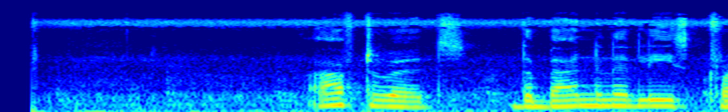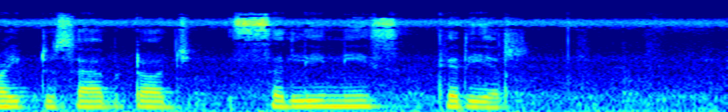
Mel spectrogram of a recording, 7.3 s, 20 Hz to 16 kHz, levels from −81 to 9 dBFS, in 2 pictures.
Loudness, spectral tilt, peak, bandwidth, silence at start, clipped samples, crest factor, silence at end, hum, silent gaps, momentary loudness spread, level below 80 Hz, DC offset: -27 LUFS; -5 dB/octave; -10 dBFS; 11.5 kHz; 0.15 s; under 0.1%; 18 dB; 0 s; none; none; 18 LU; -52 dBFS; under 0.1%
